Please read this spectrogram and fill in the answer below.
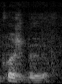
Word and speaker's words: Quaghebeur: La prononciation est très curieuse. Mais à Tournai comme à Lille, on dit Quachbeur.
